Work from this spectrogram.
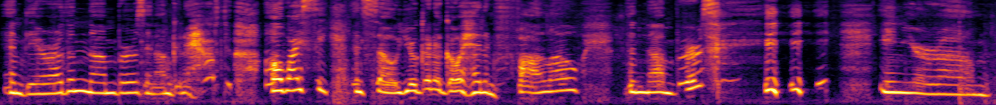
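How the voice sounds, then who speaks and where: A woman's voice: high voice, a little slow, a little hiss or hum. A woman from the United States chatting casually as she unboxes craft supplies, giggling often and stumbling over her words. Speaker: craft vlogger.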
